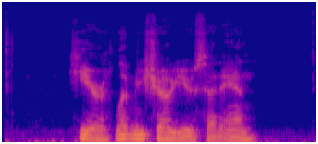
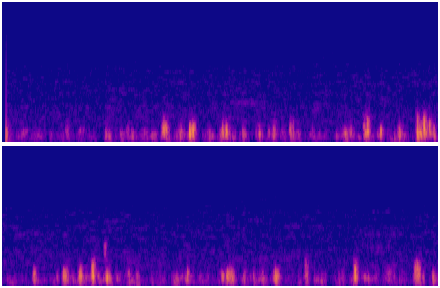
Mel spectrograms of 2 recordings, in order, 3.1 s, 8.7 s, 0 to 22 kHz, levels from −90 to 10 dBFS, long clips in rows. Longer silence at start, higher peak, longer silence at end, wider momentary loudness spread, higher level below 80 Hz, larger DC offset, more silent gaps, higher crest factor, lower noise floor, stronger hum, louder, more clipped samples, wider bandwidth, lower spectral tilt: second, 0.05 s vs 1.05 s; second, -14 dBFS vs -8 dBFS; first, 0.6 s vs 0 s; second, 7 LU vs 25 LU; first, -54 dBFS vs -68 dBFS; neither; neither; second, 16 dB vs 28 dB; about the same, -63 dBFS vs -62 dBFS; neither; first, -30 LUFS vs -34 LUFS; neither; first, 13.5 kHz vs 3.7 kHz; second, -7 dB/octave vs -11.5 dB/octave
